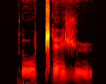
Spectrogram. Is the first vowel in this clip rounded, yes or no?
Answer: yes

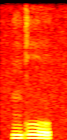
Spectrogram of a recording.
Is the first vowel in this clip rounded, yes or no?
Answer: yes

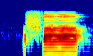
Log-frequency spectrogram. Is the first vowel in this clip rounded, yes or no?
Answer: yes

